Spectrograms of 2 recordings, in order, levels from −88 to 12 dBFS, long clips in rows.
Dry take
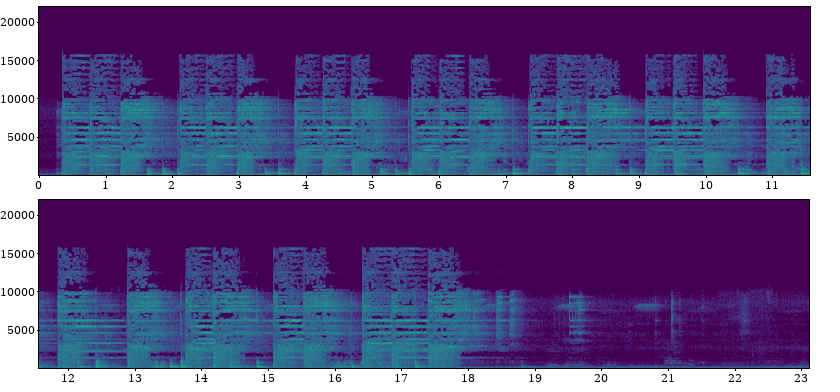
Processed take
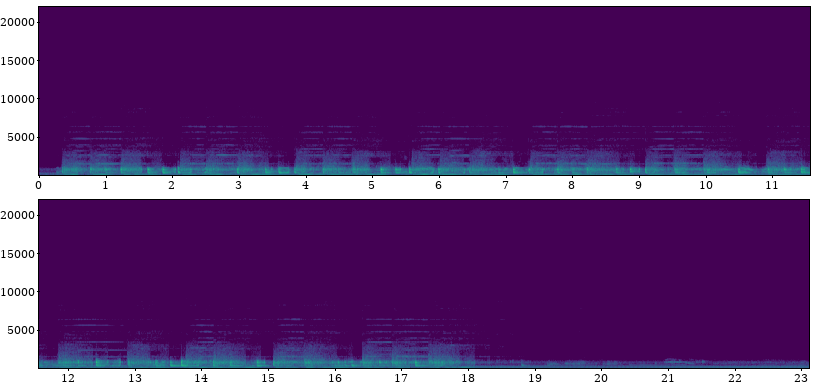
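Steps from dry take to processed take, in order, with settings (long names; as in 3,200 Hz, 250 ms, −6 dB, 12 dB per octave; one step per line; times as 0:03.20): delay that plays each chunk backwards 229 ms, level −9 dB
low-pass with resonance 650 Hz, resonance Q 4.8
frequency shifter +140 Hz
level −3 dB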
